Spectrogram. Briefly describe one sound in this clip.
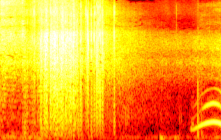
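Fireworks crackle and pop in the distance.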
